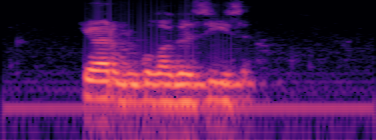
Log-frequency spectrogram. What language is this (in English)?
Central Kurdish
